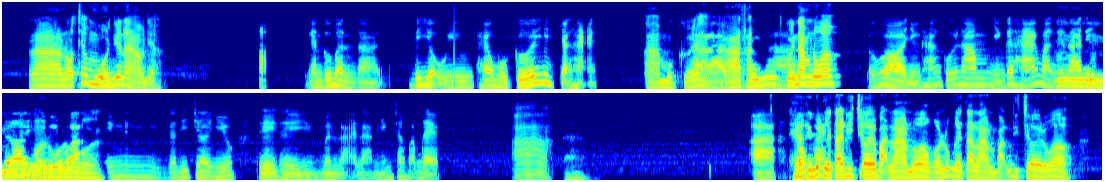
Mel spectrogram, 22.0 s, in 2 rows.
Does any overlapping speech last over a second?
Yes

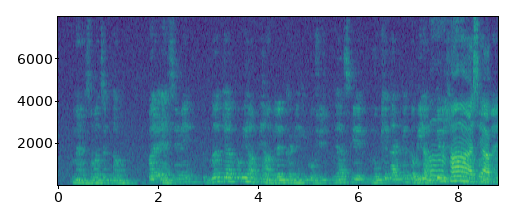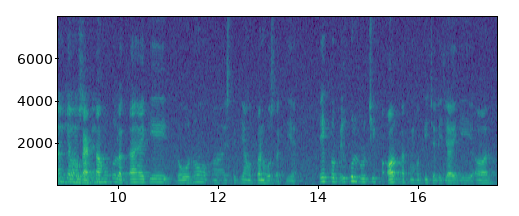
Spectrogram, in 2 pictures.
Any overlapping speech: Yes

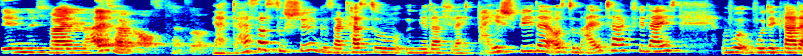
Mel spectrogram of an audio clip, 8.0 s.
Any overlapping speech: No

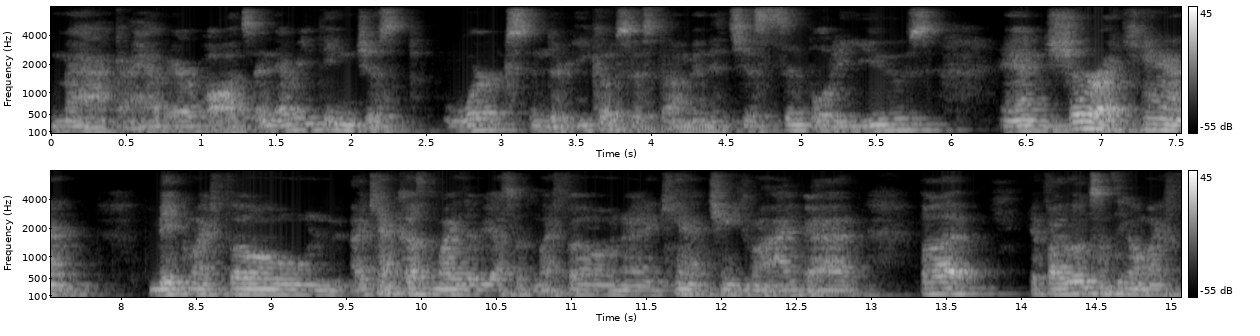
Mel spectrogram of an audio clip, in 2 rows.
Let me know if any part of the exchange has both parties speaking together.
No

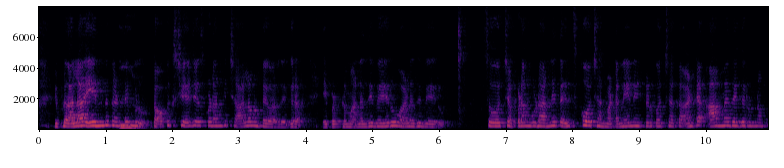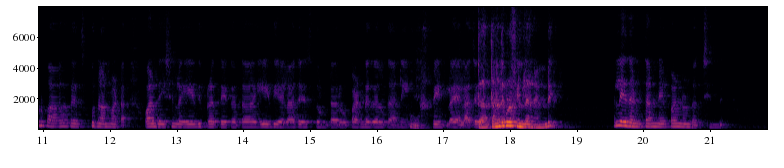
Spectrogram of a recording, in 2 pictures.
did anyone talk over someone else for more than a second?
No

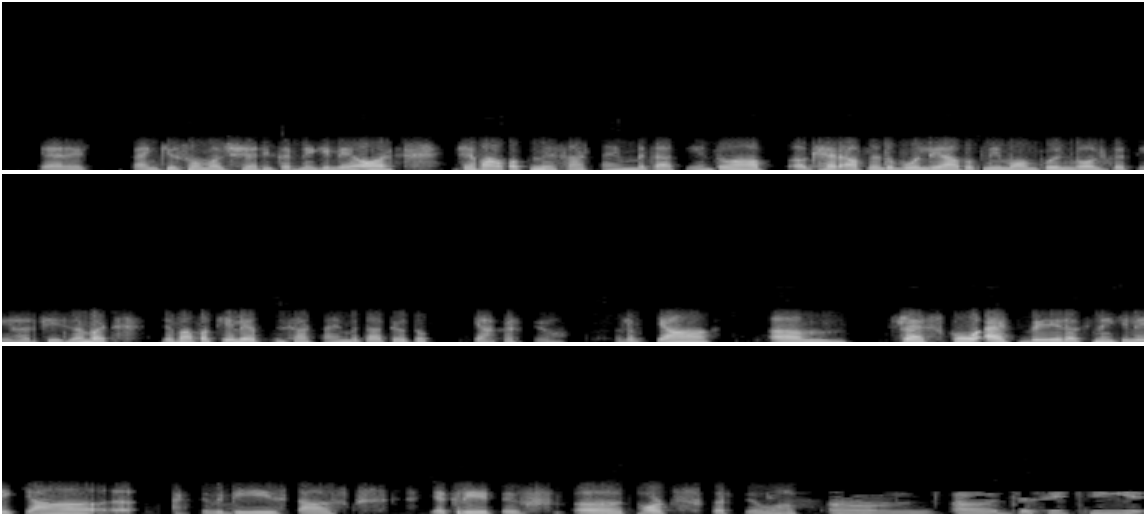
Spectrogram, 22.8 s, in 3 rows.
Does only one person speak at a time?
Yes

